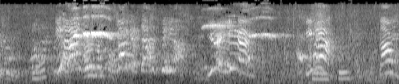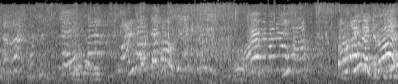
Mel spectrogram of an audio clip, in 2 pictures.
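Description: Water splashes as children swim.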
